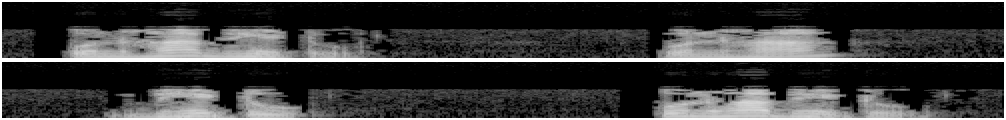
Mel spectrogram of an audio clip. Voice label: Goodbye Marathi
